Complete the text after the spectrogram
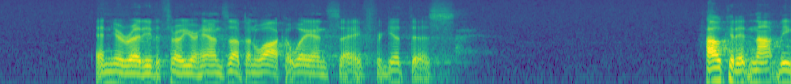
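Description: A man speaks with animation through a microphone, with long pauses.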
